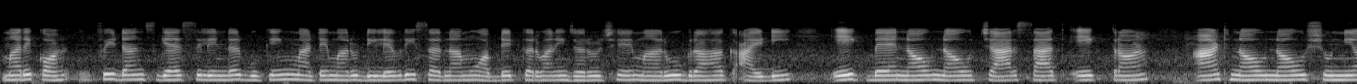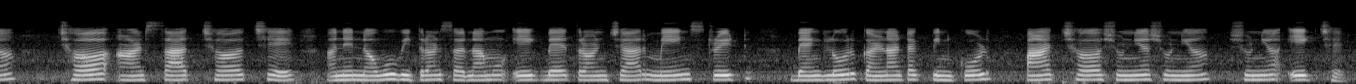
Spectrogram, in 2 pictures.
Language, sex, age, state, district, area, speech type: Gujarati, female, 18-30, Gujarat, Valsad, rural, read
